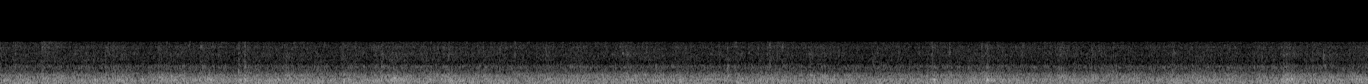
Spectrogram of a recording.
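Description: Steady rain falling: a constant rushing noise, with now and then a brief louder tick.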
